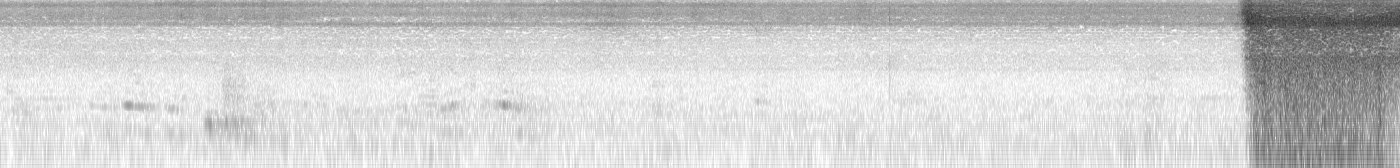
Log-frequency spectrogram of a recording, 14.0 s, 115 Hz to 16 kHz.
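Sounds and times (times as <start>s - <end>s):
faint steady hiss: 0.0s - 14.0s
pressure cooker steam blast: 12.2s - 14.0s.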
